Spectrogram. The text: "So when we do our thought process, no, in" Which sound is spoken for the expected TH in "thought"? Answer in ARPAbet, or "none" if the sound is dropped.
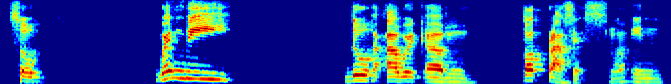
T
